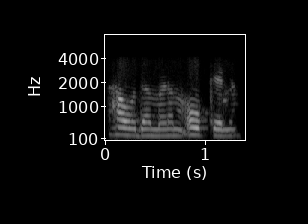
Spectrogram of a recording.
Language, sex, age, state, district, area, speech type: Kannada, female, 30-45, Karnataka, Chitradurga, rural, conversation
